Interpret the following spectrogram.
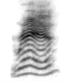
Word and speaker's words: read: Read, leer. Read, leí. Pasado. Lo que cambia en este caso es la pronunciación. Read, present, red, pasado.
